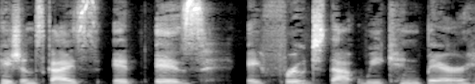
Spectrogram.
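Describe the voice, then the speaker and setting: A woman at medium pitch with monotone, flat intonation, over a quiet background. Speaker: podcast host. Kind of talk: faith-based personal storytelling monologue. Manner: casual, conversational with fillers.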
